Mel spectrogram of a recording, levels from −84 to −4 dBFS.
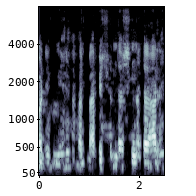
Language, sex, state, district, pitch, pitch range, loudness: Hindi, male, Bihar, Darbhanga, 120 Hz, 115-170 Hz, -19 LUFS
